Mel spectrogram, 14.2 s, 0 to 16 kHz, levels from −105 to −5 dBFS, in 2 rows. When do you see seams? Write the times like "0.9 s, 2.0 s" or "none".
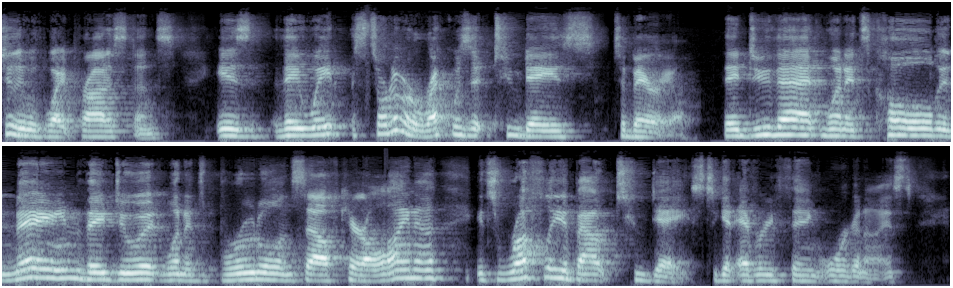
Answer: none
